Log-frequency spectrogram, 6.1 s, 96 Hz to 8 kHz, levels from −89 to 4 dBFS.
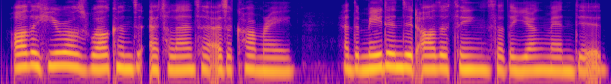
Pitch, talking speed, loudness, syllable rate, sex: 210 Hz, 195 wpm, -16 LUFS, 5.4 syllables/s, female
